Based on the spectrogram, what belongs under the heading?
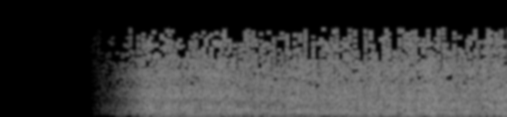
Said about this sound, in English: Drones like this are spraying a silicone solution across standing water, forming a thin layer that will eventually prevent mosquito eggs from hatching.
